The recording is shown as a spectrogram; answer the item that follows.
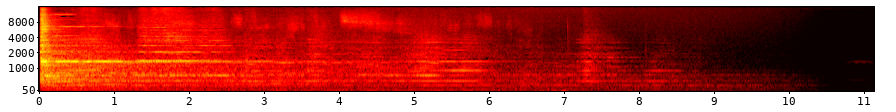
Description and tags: a big crash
